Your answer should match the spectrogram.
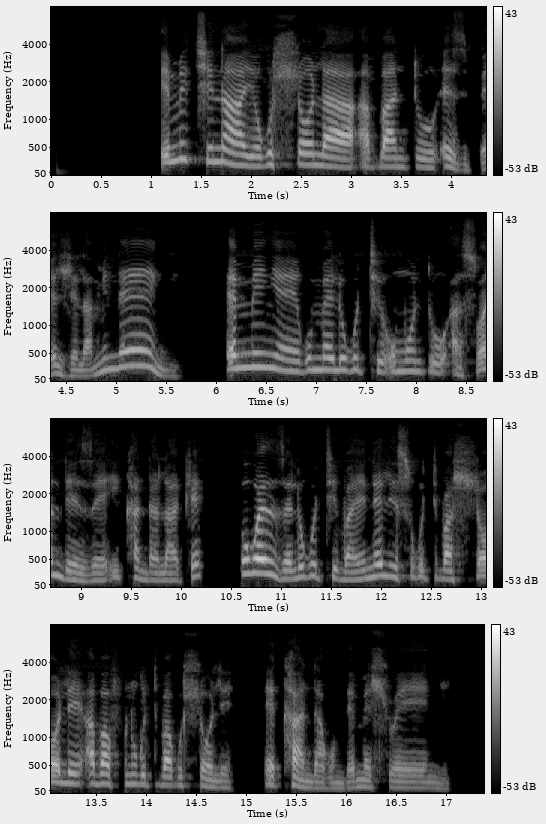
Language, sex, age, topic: North Ndebele, male, 50+, health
